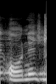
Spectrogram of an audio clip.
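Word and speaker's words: honest: ये बोला ये ऑनेस्ट को होनेस्ट कहता है, ऑनर को होनर कहता है, इससे समझाओ इसमें एस साइलेंट होता है।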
